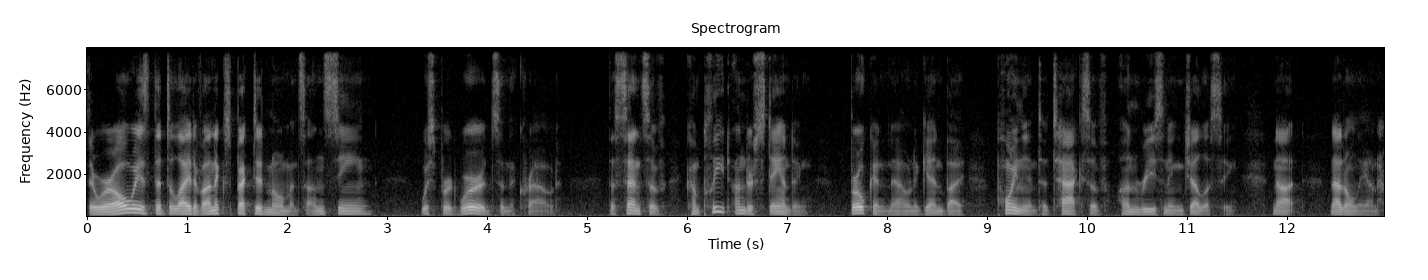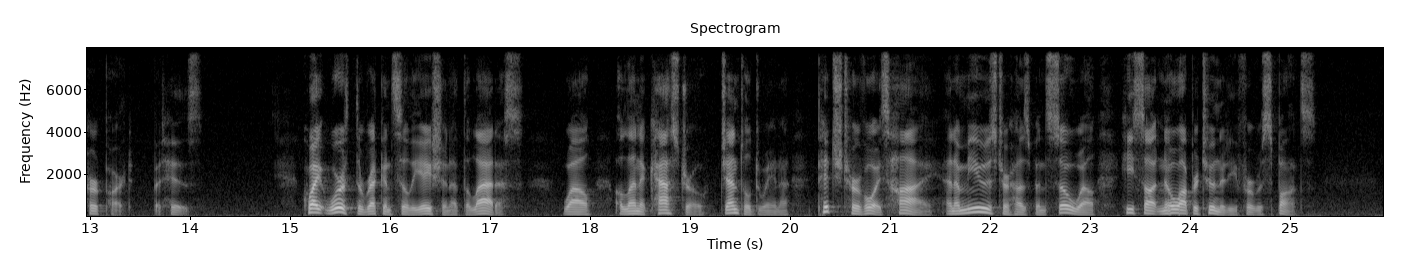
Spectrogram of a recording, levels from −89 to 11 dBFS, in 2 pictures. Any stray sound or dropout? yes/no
no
